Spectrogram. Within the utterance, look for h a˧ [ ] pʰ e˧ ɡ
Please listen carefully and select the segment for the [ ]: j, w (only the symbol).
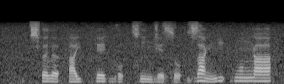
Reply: j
